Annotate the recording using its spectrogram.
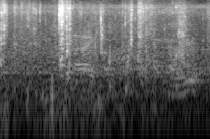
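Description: Handheld camera handling noise: the camera brushes and knocks against the holder's clothing as he walks, giving a rustling bed with several sharp clicks, and faint voices in the background.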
